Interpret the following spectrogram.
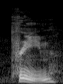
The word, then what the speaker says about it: prime: prime P R I and II but it's pronounced cream at least as I know it so what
